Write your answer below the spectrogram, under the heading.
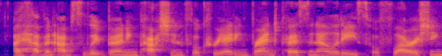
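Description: Fairly quick and fairly even in intonation, a woman speaks at a medium pitch with an Australian accent. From Queensland, Australia. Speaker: podcast host and brand stylist. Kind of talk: podcast monologue.

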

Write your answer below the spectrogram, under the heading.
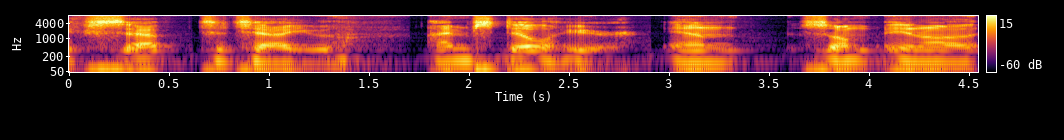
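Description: A man speaks at a very slow pace. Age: 70s. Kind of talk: interview, storytelling.

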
